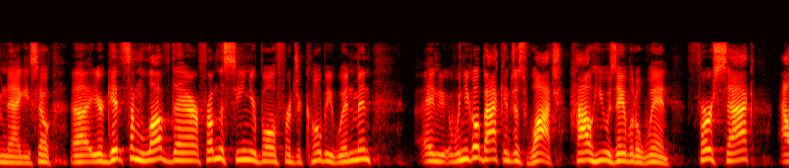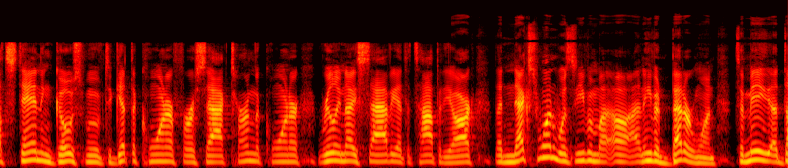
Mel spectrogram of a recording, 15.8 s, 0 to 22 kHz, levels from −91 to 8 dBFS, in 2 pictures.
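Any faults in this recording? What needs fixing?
From 12.41 s to the end, the speech shows imaging from linear upsampling. The top of the band dulls and a faint metallic shimmer rides on sibilants. Straight-line interpolation, which fits 16 kHz audio raised to 48 kHz, leaves mirrored spectrum copies between 8 and 16 kHz, around 30 dB down. Unlike aliasing, which folds energy downward into the band, these images sit only above the original 8 kHz edge. Prevent it by resampling with a proper windowed-sinc or polyphase low-pass filter.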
